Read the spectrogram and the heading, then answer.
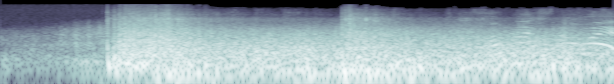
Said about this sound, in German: Ein syrischer Fernsehsender zeigt eine Moderatorin, die sich panisch wegduckt. Im Bild hinter ihr ist eine heftige Explosion zu sehen. Kurz danach folgt eine noch größere Explosion.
